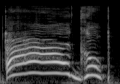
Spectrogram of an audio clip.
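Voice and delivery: high drawn-out yell ending in a gulp; high falling-off-a-chair yelp. A narrator's reading. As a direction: cry out as you topple over, then gulp. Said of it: "Jason yelled as he fell".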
